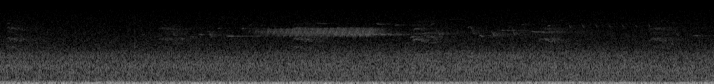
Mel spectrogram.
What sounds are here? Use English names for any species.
Yellow-bellied Sapsucker, Winter Wren, Pine Warbler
